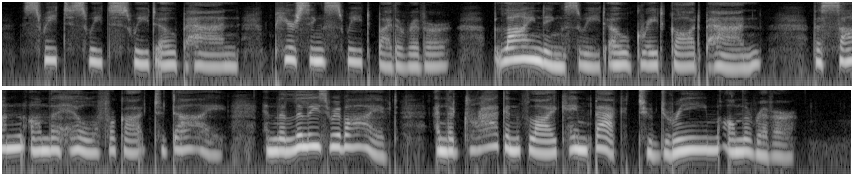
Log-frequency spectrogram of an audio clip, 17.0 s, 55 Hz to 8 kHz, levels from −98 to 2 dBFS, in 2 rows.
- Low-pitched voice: No, high, 215 Hz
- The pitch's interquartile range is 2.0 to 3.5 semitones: No, average, 4.2 semitones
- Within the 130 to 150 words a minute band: Yes, average, 140 wpm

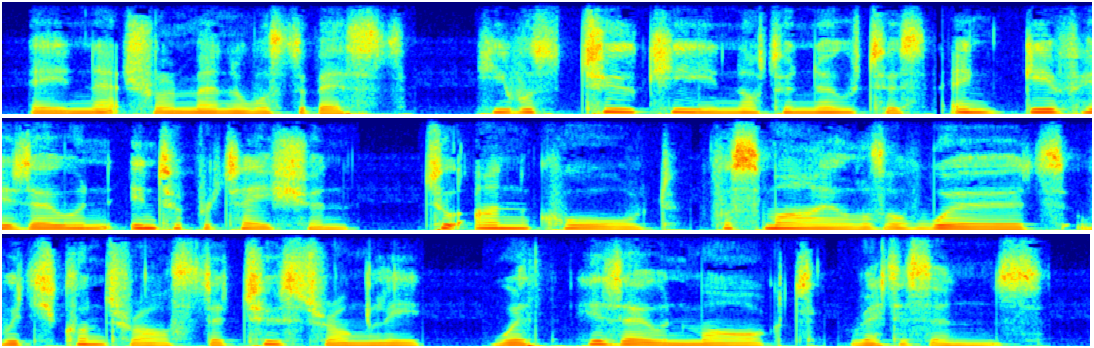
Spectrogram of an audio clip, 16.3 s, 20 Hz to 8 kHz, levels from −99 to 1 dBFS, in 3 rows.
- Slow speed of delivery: Yes, slow, 115 wpm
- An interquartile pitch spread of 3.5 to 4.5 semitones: No, narrow, 2.5 semitones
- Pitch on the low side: No, medium, 170 Hz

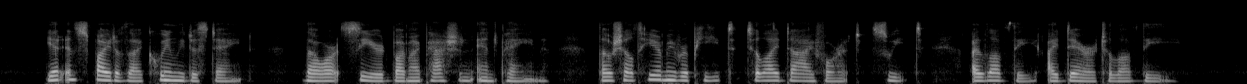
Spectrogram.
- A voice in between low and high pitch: Yes, medium, 170 Hz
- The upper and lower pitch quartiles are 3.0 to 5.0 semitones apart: No, narrow, 2.4 semitones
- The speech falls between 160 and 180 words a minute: Yes, average, 165 wpm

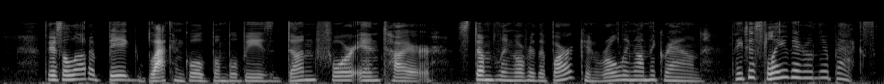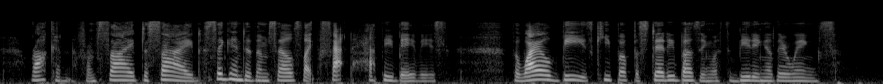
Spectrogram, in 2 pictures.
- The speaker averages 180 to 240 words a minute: Yes, average, 185 wpm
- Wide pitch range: No, average, 3.9 semitones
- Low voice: No, medium, 185 Hz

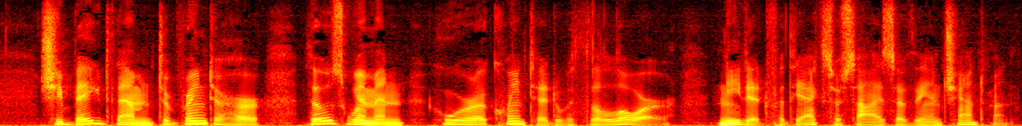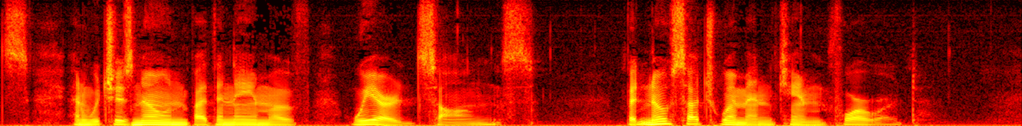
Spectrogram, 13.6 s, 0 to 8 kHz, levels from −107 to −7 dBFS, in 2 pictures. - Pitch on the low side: Yes, low, 110 Hz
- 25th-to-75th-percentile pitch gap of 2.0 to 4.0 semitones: No, average, 4.5 semitones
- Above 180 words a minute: No, average, 165 wpm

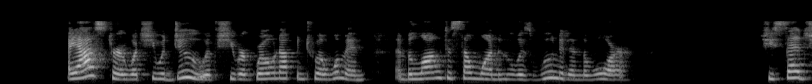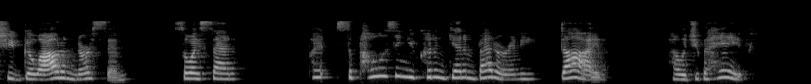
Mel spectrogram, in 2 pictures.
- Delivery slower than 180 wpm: No, average, 190 wpm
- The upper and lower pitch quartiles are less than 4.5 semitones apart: Yes, average, 3.9 semitones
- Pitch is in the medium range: No, very high, 265 Hz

